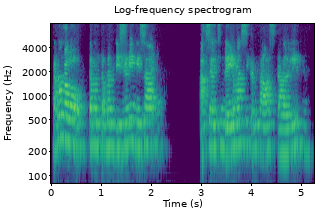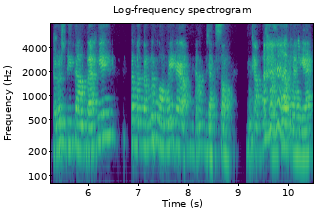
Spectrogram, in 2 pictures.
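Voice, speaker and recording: A woman's voice: a little high, moderate pace. Chatty Javanese-accented woman in echoey room. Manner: chatty, loose, laughs easily, trails off searching for words. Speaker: voice-over trainer. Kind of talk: casual workshop talk. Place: library workshop room. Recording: roomy, distant, dull sound.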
